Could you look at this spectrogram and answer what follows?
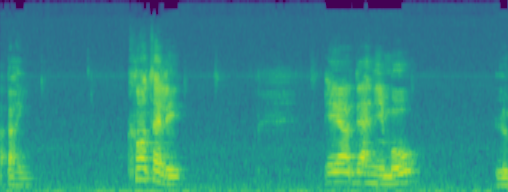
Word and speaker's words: quand allez: Attention, ici c'est un D et un A qui va se prononcer ta.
